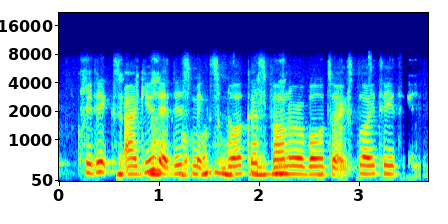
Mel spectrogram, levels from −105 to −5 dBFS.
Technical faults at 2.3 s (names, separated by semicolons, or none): speech suppressed in double talk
